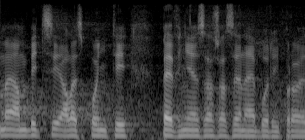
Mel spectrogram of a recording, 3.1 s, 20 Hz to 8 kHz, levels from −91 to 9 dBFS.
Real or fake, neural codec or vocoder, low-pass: real; none; 7.2 kHz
